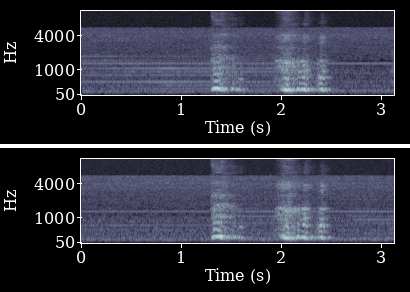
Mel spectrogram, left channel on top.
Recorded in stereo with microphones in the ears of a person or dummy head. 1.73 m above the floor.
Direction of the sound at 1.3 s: 5° left (ahead or behind).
